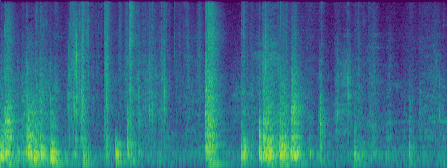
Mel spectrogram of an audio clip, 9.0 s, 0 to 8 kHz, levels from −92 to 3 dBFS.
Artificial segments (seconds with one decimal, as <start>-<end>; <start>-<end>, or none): 5.9-8.3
